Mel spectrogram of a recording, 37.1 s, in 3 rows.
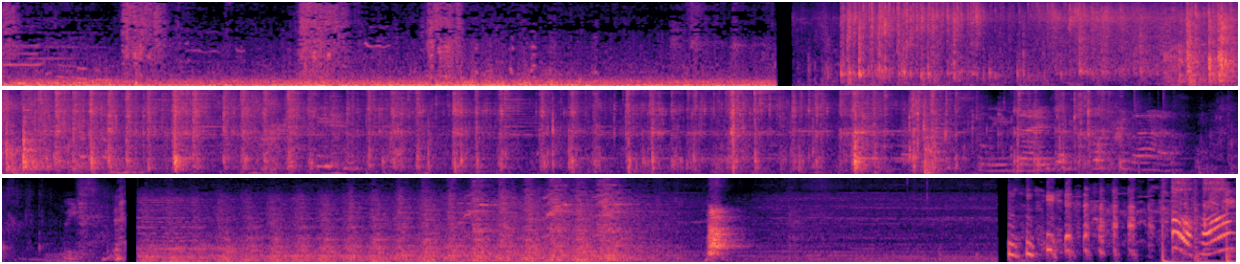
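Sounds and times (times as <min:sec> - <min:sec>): dog clattering a metal bowl: 0:08.2 - 0:24.8.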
